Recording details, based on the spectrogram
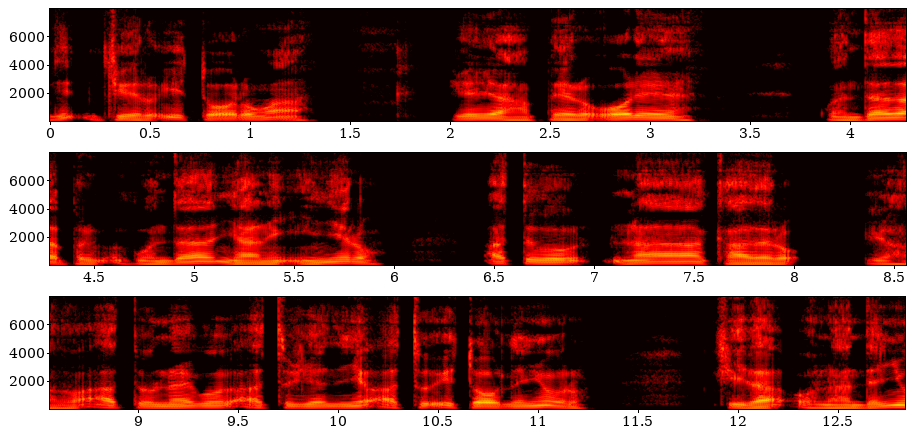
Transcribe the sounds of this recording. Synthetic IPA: nd͡ʒi˧˨ɾo̰˨˧ʔi˦t̪o˧˨o̰˦ɾo˧hwã̰˦˨ | ʒe˦ja˧ɦã˧pe˨ɾo̰˧ʔo˦ɾe˧ | kʷe˨nd̪a˦˧kʷe˧nd̪a˦ɲã˧˨nĩ˧ʔi˧nĩ˦ɾo˧ | a˦t̪u˧nã˦ka˧ða˧ɾo̰˨ | ja˨ɦã˨ðo˨˧a˦t̪u˧nẽ˧˦ku˦a˦t̪u˧je˧˦nd̪e˧ɲũ˦˧a˦t̪u˧i˦t̪o˧o˧nd̪e˧ɲũ˦˧ɾo˨ | t͡ʃi˧ða˧ʔo˧˨nã˨˧nd̪e˧ɲũ˦

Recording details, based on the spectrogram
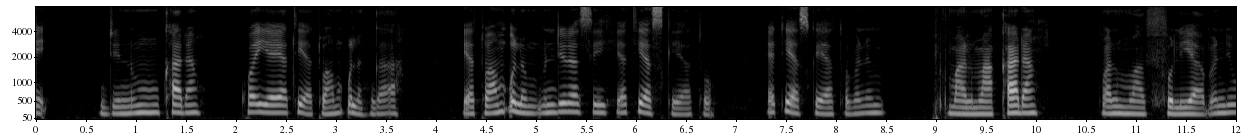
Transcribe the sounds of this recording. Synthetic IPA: di˨nu˦m˦kʰa˦da˦n | ko˦i˦ja˦ja˦ti˦ja˨tu˨a˨˦m˦bu˦lə˨ŋɡa˦a˨ | ja˨tu˨a˨˦m˦bu˦lə˨mbə˦n˦di˦ɾa˦si˦ja˦ti˦ja˨ski˨ja˨to˨ | ja˦ti˦ja˨ski˨ja˨to˨bu˦ndi˦ | ma˨lma˨ka˦da˦n | ma˨lma˨fu˨lja˨bu˦ndi˦

